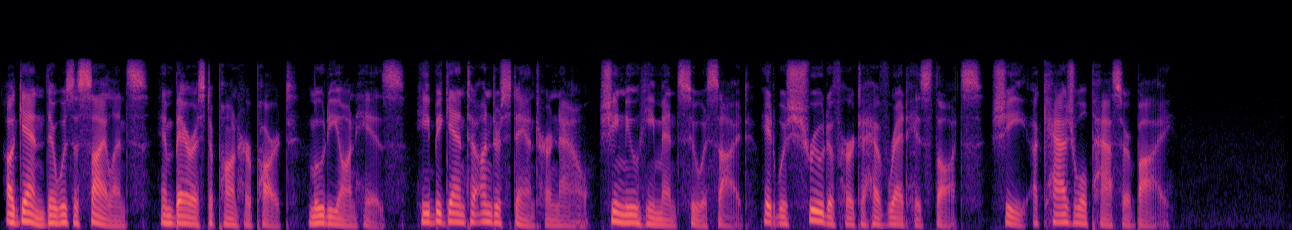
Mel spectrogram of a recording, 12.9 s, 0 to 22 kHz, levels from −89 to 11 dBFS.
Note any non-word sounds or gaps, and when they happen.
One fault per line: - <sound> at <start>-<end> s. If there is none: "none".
none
